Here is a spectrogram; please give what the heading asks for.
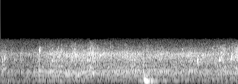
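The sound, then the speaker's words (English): Oars dip and splash as islanders row small boats out toward a ship anchored off the islands. Water gurgles and laps steadily, with one louder splash midway and no voices. “They dropped anchor off the islands and waited for the islanders to come out in boats. Look at them, coming out in boats, Captain.”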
